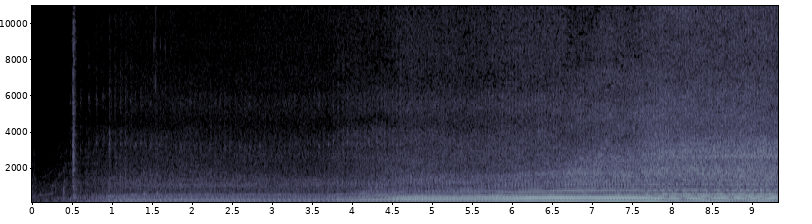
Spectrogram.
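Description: A small petrol engine drives a big fan blowing air into a hot air balloon to roughly inflate it in Vilnius, Lithuania, with a steady droning roar, a sharp click at the start, then the pitch and loudness climb in steps as it revs up and holds.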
